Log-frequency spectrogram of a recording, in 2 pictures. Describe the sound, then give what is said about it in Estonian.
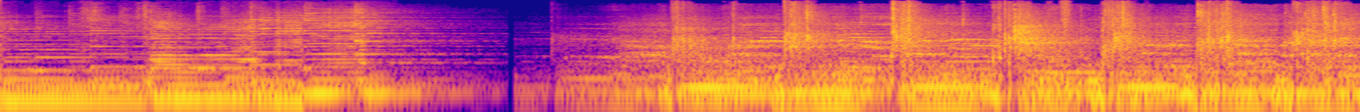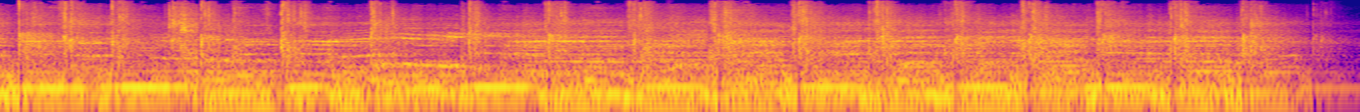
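A concert audience at a belly dance performance in a day centre in Kuressaare, with loud, rhythmic music and sharp percussive beats like hands clapping along. It briefly drops away near the start, then surges back and stays full. “Eelmisel nädalal nautis publik meeleolukat kontserti Kuressaare päevakeskuses.”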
